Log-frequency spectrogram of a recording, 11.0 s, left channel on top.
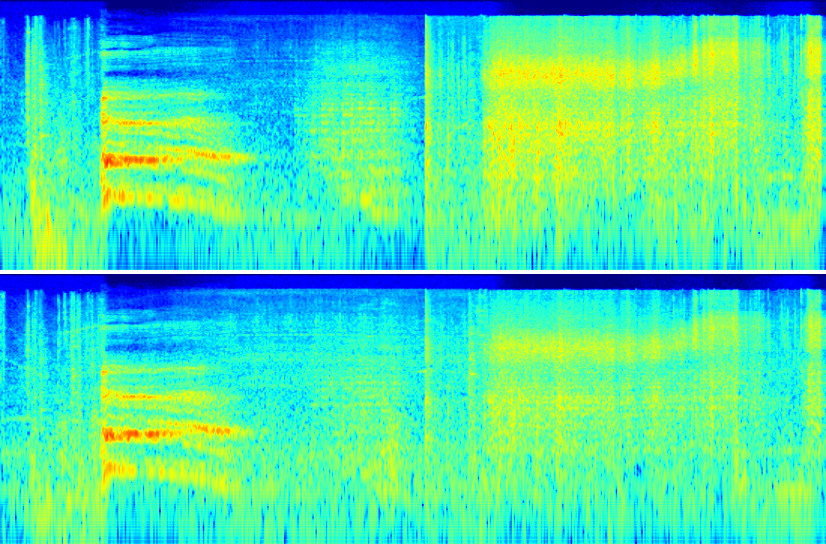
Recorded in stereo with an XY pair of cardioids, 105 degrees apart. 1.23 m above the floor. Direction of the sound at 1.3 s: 25° left.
